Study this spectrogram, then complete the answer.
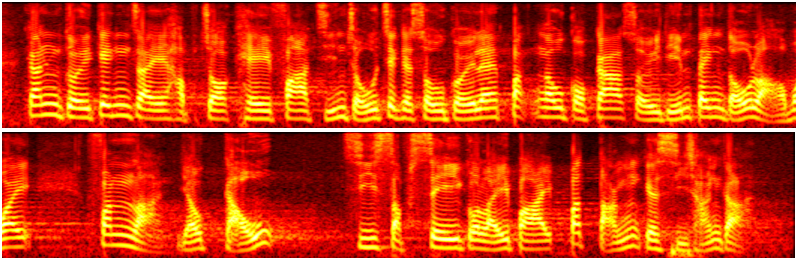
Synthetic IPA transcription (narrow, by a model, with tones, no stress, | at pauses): kɐ˥nkɵ˧ɥkɪ˥ŋt͡sɐ˧jhɐ˨p̚t͡sɔː˧kʰe˧jfaː˧t̚t͡siː˨˥nt͡so˨˥wt͡sɪ˥kːɛː˧so˧wkɵ˧ɥlɛː˥pɐ˥k̚ŋɐ˥wkɔː˧kːaː˥sɵ˨˧ɥt̪iː˨˥mpɪ˥ŋt̪o˨˥wla̰ː˨˩wɐ˥j | fɐ˥nla̰ː˨˩njɐ˨˧wkɐ̰˨˥w | t͡siː˧sɐ˨p̚se˧jkɔː˧lɐ˨˧jpaː˧jpɐ˥t̚t̪ɐ˨˥ŋkɛː˧siː˨t͡sʰaː˨˥nka̰ː˧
